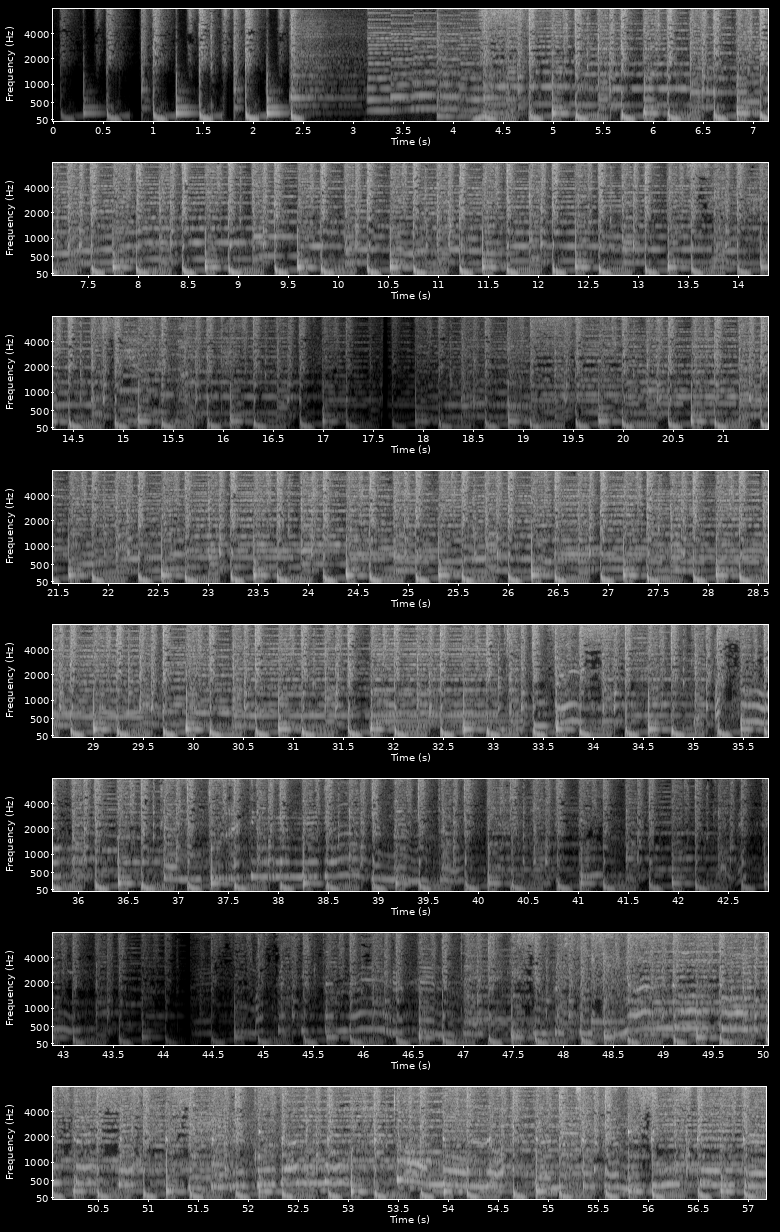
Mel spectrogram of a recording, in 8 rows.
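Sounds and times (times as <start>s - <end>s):
dance music: 0.0s - 57.1s.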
